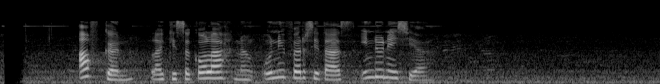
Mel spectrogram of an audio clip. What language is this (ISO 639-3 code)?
jav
